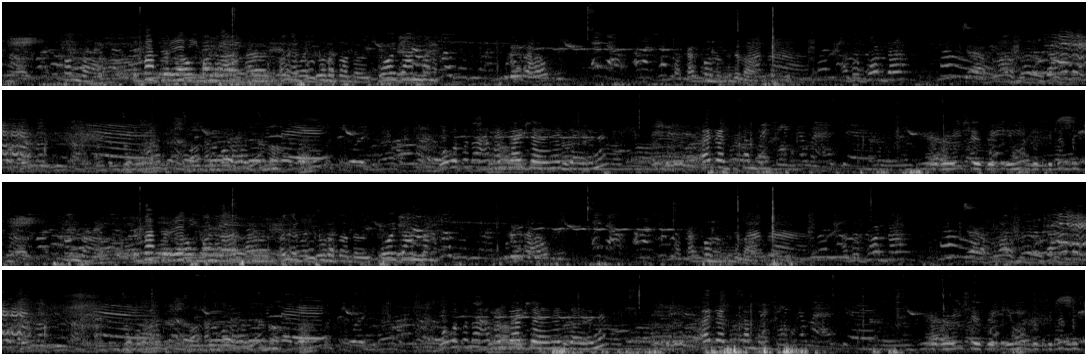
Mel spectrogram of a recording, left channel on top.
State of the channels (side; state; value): both; normal; correlation 0.48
